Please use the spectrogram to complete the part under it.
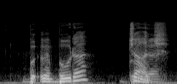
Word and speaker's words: Buttigieg: Buttigieg. – Yeah, it's not happening. – Buddha? Judge.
